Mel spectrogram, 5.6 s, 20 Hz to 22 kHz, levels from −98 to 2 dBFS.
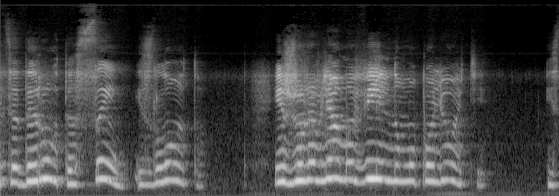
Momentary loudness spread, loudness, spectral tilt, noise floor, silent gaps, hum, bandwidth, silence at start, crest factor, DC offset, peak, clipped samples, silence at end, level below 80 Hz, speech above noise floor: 13 LU; -22 LUFS; -2 dB/octave; -63 dBFS; none; none; 14.5 kHz; 0 s; 18 dB; under 0.1%; -4 dBFS; under 0.1%; 0 s; -66 dBFS; 40 dB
